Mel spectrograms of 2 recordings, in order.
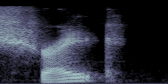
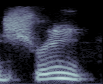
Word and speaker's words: shrike: I think it's pronounced Shrike. – Right. – Okay, because I've been saying Shriek all the time.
